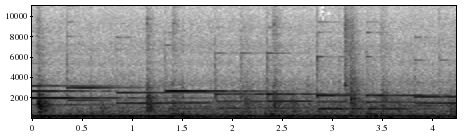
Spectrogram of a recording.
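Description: Wind chimes ringing, with single notes sounding at irregular moments and overlapping as they ring on, over a steady low hum.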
